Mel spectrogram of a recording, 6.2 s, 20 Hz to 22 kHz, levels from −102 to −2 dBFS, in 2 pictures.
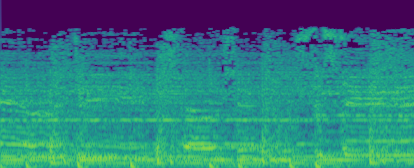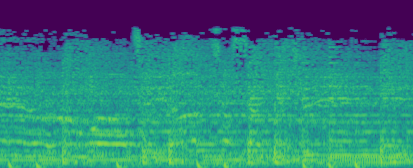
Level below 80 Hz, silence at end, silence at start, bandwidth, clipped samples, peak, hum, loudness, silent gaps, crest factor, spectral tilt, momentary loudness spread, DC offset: -36 dBFS; 0 s; 0 s; 11.5 kHz; under 0.1%; -8 dBFS; none; -22 LUFS; none; 14 dB; -4 dB/octave; 3 LU; under 0.1%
